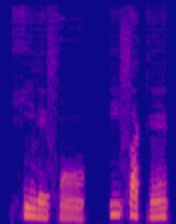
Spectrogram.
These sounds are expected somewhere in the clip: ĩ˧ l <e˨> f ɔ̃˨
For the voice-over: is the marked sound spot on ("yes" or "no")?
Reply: yes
